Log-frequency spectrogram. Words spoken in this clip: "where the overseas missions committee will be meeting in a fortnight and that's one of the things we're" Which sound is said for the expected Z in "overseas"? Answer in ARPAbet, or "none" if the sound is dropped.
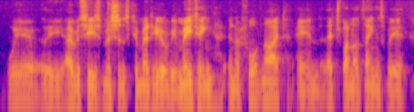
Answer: Z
